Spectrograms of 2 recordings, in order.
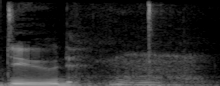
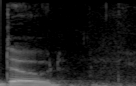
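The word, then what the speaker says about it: דוד: a D okay so this would be pronounced dude which is in fact not a Hebrew word okay there is no Hebrew word dude there's a word dode okay but that is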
